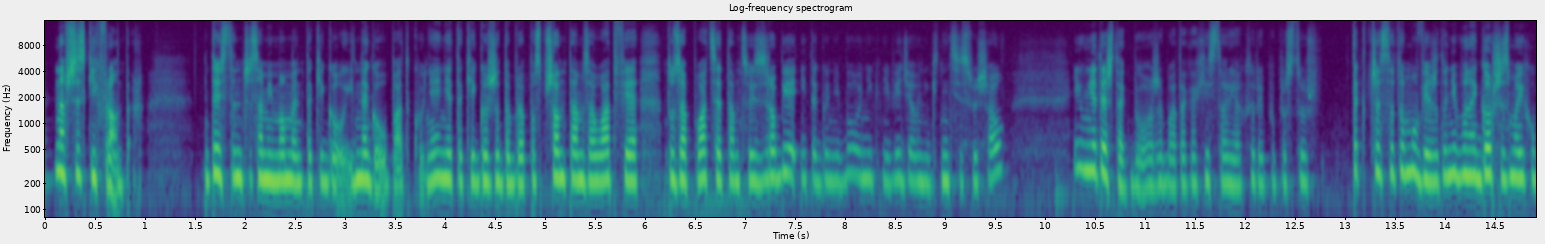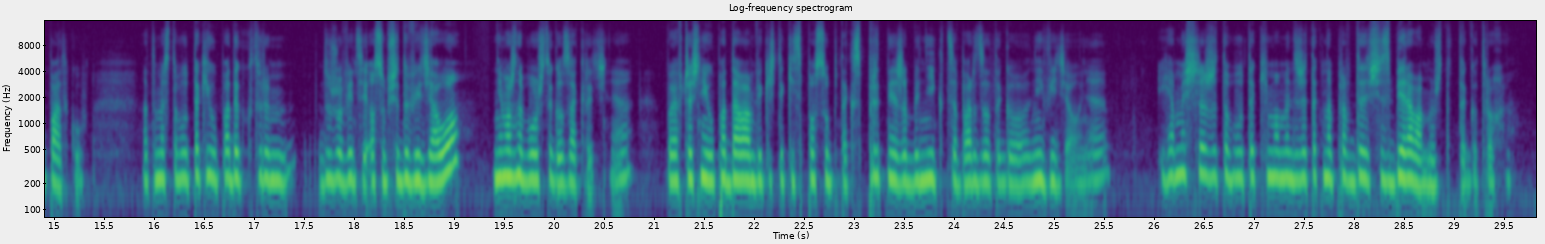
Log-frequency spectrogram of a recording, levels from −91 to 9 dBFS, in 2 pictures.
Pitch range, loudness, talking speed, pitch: 210-235 Hz, -23 LUFS, 235 wpm, 220 Hz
